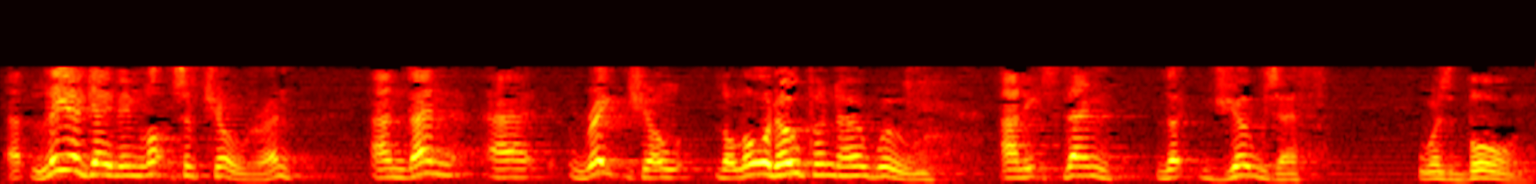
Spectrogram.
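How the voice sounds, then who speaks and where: A middle-aged man, croaky from a cold, preaching a chatty, joking sermon to a congregation. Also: high-pitched, lively intonation, takes it slowly. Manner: chatty, joking preacher leading the congregation in reading a verse aloud. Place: church. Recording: dull sound with long hall reverb.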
